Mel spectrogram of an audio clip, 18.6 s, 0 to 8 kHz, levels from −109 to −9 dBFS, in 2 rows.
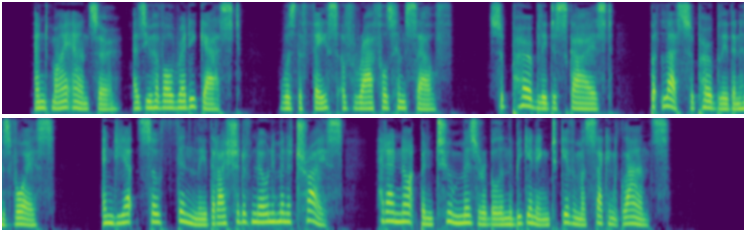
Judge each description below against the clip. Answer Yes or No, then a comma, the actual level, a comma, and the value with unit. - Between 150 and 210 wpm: Yes, average, 160 wpm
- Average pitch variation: Yes, average, 4.5 semitones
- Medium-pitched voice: Yes, medium, 165 Hz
